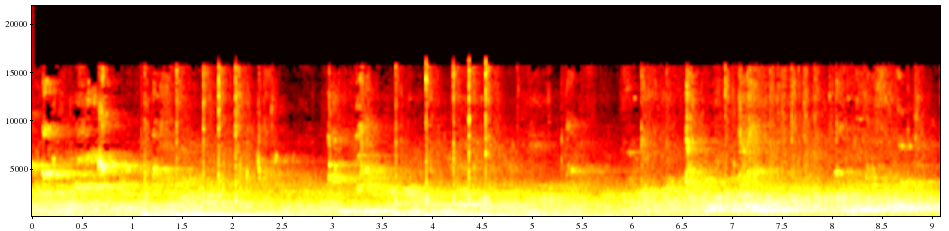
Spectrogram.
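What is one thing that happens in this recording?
Young men shout and talk loudly in an echoing hall.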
